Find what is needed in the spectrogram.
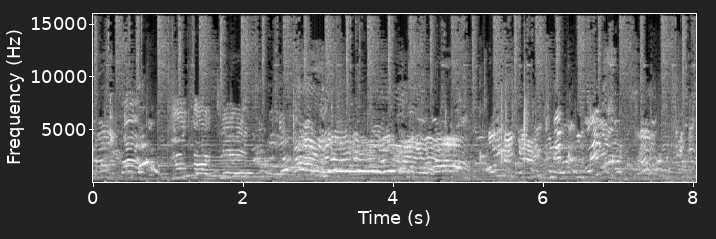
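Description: A hall full of children talking and calling out at once, over background music with a steady beat.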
